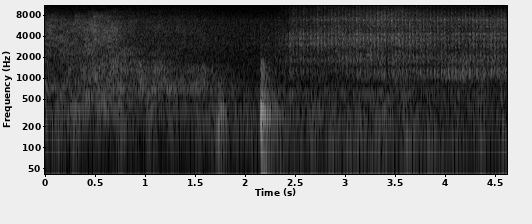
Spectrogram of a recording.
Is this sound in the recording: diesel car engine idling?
yes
